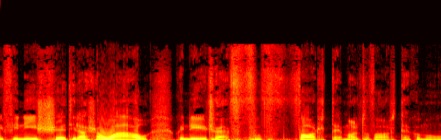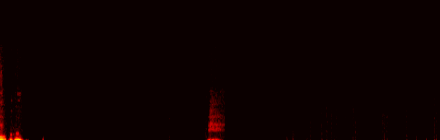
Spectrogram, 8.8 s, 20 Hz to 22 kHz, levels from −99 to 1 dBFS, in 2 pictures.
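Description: Hard clipping hits the speech at 0.56 s, strongest from 0.99 to 1.38 s, and again near 3.01 s. Peaks overran the stage's limit by about 1 to 5 dB, flattening waveform tops. The spectrogram shows vertical smears of high-frequency harmonics, heard as crackling harshness.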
